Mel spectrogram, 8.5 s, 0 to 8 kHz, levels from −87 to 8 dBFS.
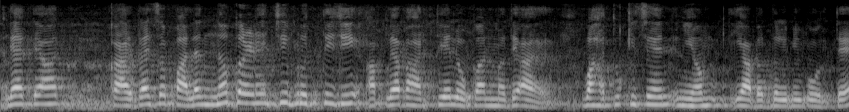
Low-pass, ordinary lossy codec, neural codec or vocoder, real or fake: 7.2 kHz; none; codec, 16 kHz, 4 kbps, FunCodec, trained on LibriTTS, 50 frames a second; fake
